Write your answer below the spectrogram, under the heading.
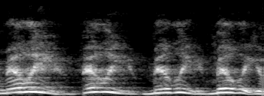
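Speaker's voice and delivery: high yelling of a name, over and over. Retelling searching for a girl who vanished near a pool of water, yelling her name. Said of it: "I start yelling again".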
